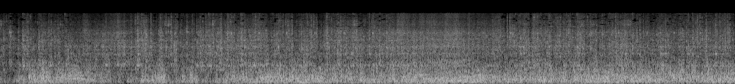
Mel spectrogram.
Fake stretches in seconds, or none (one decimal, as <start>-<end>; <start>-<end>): 0.7-1.3; 3.9-5.0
